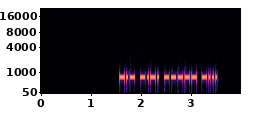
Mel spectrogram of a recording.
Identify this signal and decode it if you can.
Morse code, heard as a keyed tone, about 36 wpm, 700 Hz. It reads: KC0B
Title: USA Call Signs - 4 Characters - Repeated 2x - 35wpm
